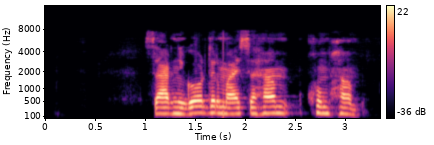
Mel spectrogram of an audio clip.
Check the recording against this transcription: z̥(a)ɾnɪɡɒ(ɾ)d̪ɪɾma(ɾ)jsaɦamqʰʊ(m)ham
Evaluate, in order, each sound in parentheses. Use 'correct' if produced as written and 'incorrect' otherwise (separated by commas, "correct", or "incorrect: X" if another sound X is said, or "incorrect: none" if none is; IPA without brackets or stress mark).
correct, correct, incorrect: none, correct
